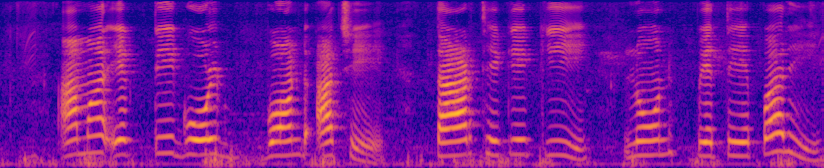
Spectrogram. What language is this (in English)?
Bangla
